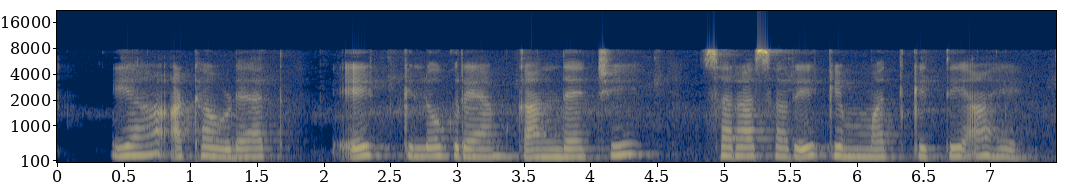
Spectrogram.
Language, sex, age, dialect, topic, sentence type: Marathi, female, 25-30, Standard Marathi, agriculture, question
